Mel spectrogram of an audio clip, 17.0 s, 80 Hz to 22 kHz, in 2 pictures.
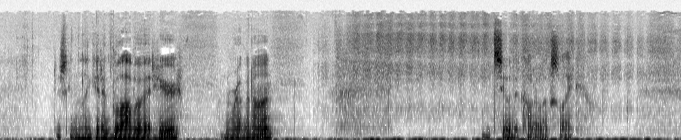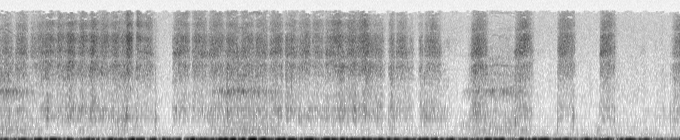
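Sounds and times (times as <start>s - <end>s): cloth rag rubbing wood: 4.3s - 16.3s.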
